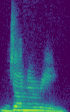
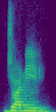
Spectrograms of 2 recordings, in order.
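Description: First: The name is said with English pronunciation. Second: The name is said with Spanish pronunciation. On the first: "how do you say your name in English?" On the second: "And how do you say your name in Spanish?"

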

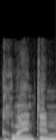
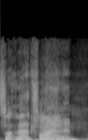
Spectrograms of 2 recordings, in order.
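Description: First: The t sound in the middle is pronounced. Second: The t sound in the middle is dropped. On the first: The speaker calls it wrong. "You said it wrong" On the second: The speaker calls it right. "no T in Clanton"

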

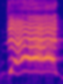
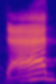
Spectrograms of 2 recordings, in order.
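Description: First: It is screamed at full volume. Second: It is called out quietly.

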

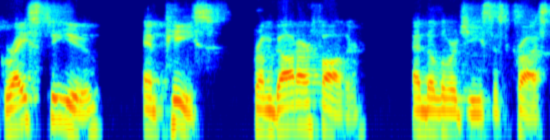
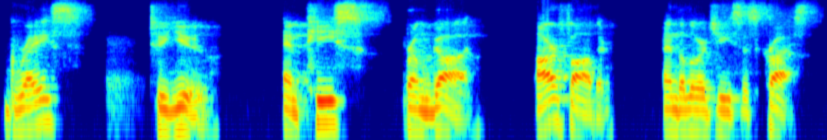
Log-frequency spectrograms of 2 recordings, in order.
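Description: First: It is read at a normal pace. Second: It is read more slowly.

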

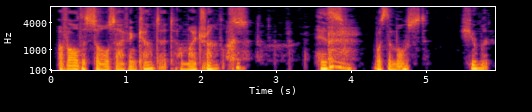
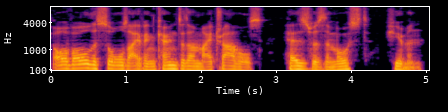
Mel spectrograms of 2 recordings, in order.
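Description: First: It is read imitating Captain Kirk's voice. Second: It is read in his own plain voice.

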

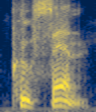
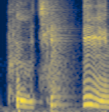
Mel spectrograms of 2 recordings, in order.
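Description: First: It is said the Quebecois French way. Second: It is said the common English way. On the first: The speaker calls it right. "It's actually Poussin" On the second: The speaker calls it wrong. "saying poutine is actually wrong"

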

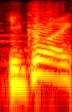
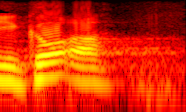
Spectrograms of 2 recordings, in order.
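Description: First: It is said in an American accent. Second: It is said in the speaker's usual accent.

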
